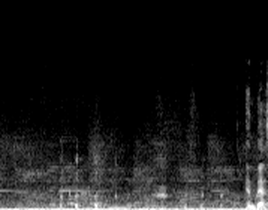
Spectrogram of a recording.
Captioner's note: laughs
